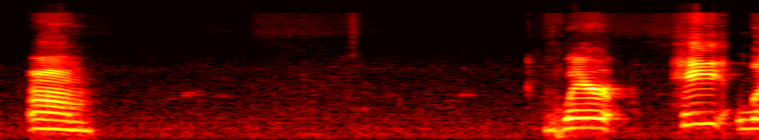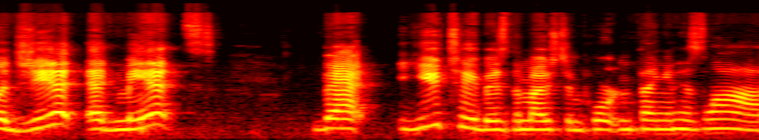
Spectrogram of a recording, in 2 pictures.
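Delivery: speaking while eating, muffled by food. Co-host tells the others about some text messages, talking while chewing. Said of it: "Sorry, y'all, I'm chewing".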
